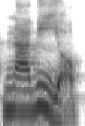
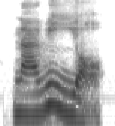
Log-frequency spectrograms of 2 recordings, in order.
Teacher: Y tenemos la vocal alta y en primera posición y luego la vocal abierta o en segunda posición. Por eso se llama un hiato creciente, porque la vocal fuerte O está en segunda posición.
